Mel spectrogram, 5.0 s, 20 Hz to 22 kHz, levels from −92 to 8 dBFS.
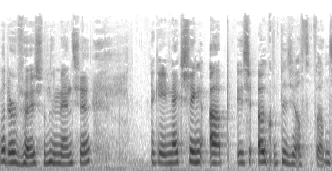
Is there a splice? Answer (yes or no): no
